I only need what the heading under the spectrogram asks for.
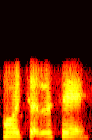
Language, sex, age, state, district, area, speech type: Manipuri, female, 30-45, Manipur, Tengnoupal, urban, conversation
